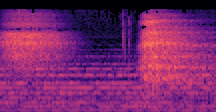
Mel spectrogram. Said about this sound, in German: Nimm dir noch einen tiefen Atemzug.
